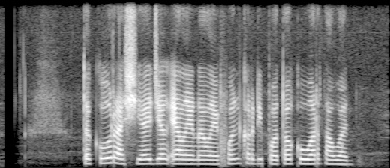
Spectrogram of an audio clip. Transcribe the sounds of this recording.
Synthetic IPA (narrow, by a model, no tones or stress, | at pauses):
t̪əkuɾaʃiad͡ʒɨŋʔɛlɛnalɛfɔnkɨrdipɔt̪ɔkəwart̪awan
